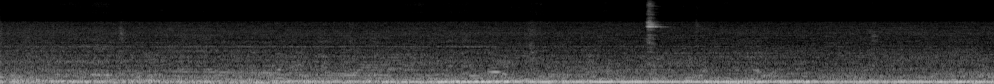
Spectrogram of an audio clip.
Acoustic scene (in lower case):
subway train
